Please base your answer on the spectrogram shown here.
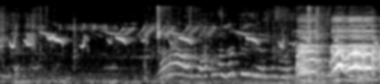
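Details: Grey francolin (teetar) chicks feeding, giving short, thin downslurred peeps in quick, irregular succession, followed near the end by a burst of louder, harsher broadband noise.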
